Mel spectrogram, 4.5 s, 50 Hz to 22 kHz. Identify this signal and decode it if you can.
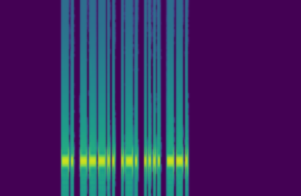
Morse code, heard as a keyed tone, about 36 wpm, 700 Hz. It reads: N8RHG
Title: USA Call Signs - 5 Characters - 35wpm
